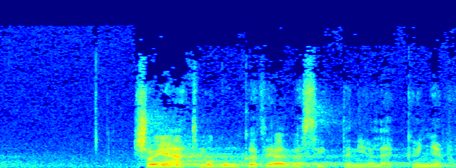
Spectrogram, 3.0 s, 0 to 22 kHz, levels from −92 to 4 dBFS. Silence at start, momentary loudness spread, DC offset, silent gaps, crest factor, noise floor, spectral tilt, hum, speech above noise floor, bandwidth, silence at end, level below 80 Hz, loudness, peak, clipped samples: 0 s; 21 LU; under 0.1%; none; 24 dB; -50 dBFS; -2 dB/octave; none; 23 dB; 19 kHz; 0 s; -68 dBFS; -27 LUFS; -4 dBFS; under 0.1%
